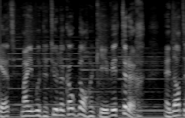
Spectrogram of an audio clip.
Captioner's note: voiceover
